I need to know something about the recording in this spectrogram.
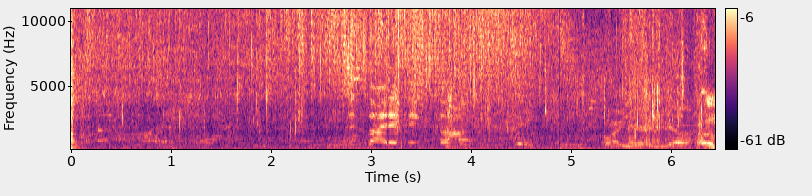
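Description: Faint distant chatter of several people over a steady low hiss, with a sharp click at the very start.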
